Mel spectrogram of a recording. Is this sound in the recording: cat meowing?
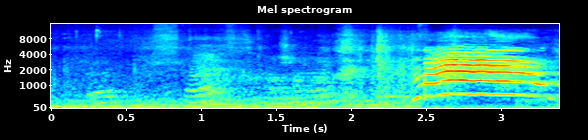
yes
